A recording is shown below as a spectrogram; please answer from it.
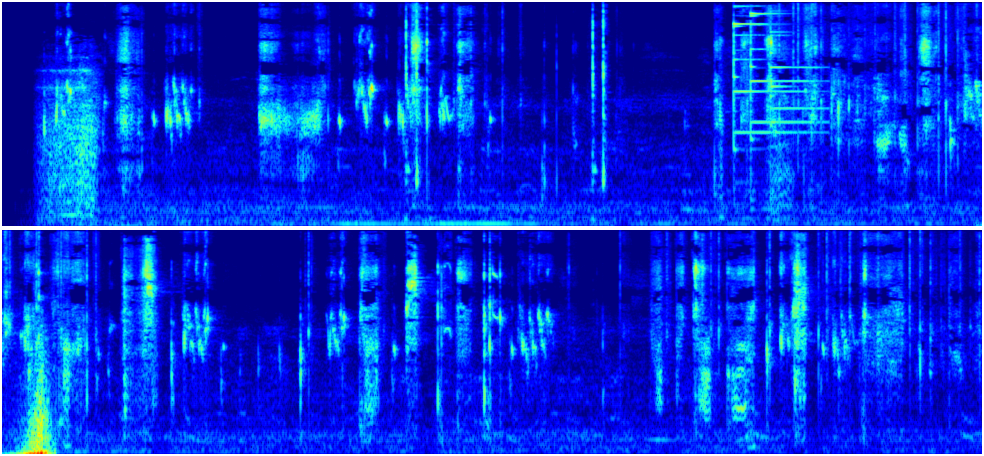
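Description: Budgerigars chatter in quick, scratchy chirps and warbles, with a few clicks and a dull thump.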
